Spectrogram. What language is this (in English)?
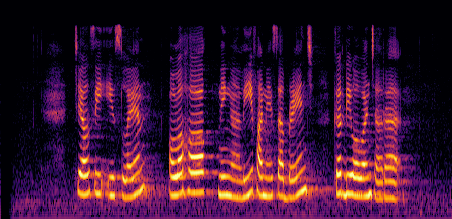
Sundanese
